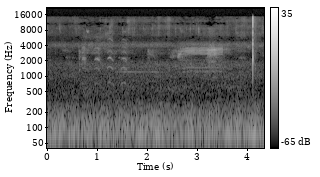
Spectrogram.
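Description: Canada goose giving a single honking call lasting under a second, about three seconds in, preceded by a few short high chirping calls about a second in.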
